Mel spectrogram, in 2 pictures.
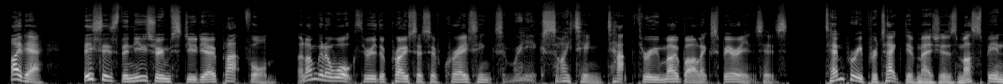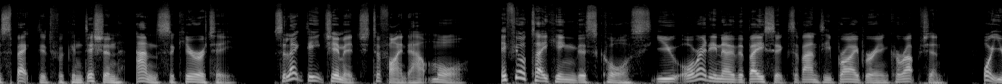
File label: E-LEARNING REEL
